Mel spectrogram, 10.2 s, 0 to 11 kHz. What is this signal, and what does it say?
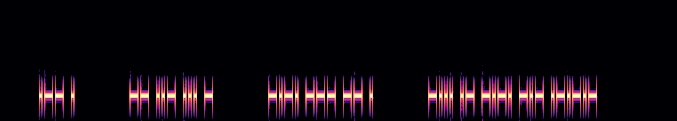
Morse code, heard as a keyed tone, about 31 wpm, 700 Hz. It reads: WE MUST COME BACK.
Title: 3x Word-Spacing - Sentences from Top 200 Words - 30wpm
